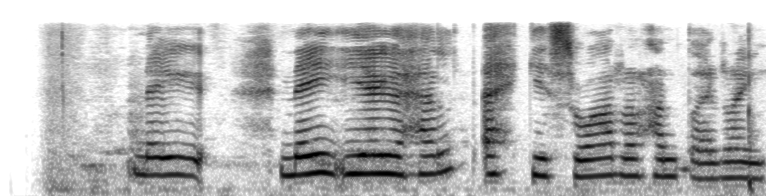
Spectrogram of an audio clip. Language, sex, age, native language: Icelandic, female, 11, Icelandic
